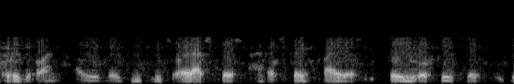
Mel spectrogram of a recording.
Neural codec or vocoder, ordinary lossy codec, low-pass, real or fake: vocoder, 22.05 kHz, 80 mel bands, HiFi-GAN; none; 3.6 kHz; fake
